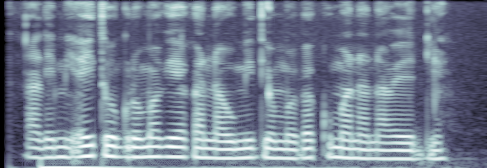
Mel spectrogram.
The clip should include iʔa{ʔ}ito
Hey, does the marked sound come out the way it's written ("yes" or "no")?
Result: no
